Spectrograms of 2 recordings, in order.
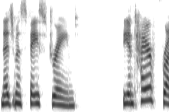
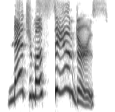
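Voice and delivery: shrill, very high bellowed shout; 11 semitones higher than usual. Narrator reads a doctor calling out to a small teenager, bellowing. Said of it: "Saltzman bellowed".

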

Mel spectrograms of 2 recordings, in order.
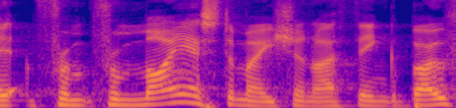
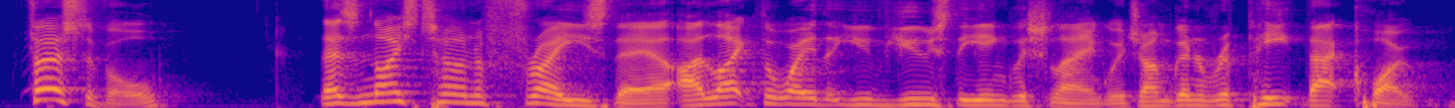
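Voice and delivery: ordinary delivery

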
